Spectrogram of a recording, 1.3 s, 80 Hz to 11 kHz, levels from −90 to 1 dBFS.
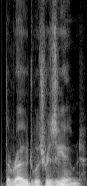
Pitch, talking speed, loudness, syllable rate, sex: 100 Hz, 185 wpm, -14 LUFS, 5.5 syllables/s, male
